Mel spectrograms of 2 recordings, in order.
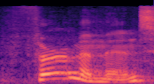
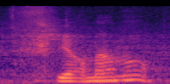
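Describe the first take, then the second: First: English pronunciation, with the final T sounded. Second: French pronunciation, French R and no final T. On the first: "Just go with firmament" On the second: "do the French R and remove the T at the end"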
